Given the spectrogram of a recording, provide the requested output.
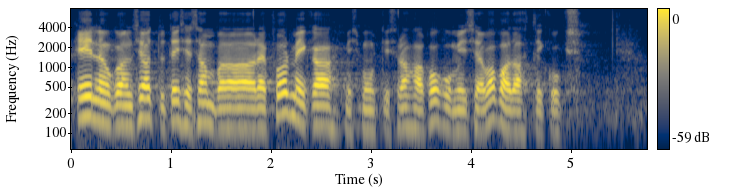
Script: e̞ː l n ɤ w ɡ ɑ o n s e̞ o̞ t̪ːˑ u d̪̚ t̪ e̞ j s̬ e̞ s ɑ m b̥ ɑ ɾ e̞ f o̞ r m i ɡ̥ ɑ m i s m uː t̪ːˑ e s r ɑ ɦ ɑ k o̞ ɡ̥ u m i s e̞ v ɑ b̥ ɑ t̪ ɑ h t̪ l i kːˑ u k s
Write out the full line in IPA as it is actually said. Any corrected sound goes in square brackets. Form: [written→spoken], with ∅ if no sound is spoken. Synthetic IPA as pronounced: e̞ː l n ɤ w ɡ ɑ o n s e̞ o̞ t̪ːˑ u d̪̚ t̪ e̞ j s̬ e̞ s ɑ m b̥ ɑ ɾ e̞ f o̞ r m i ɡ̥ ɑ m i s m uː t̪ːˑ [e→i] s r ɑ ɦ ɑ k o̞ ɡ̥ u m i s e̞ v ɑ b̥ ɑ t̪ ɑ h t̪ l i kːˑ u k s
